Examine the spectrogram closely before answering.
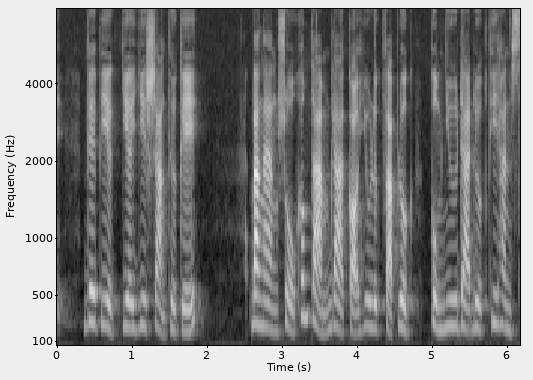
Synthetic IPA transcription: ve˨˩vi˨˩ək̚zəː˨˩zi˧˩saː˧˩nt̪ʰɨ̰˨˧˩əke˨˦ | ɓaː˨˩ŋʔaː˨˦nso˨˦xə˧wŋ͡mt̪aː˨˦mɗa̰ː˧˥kɔ˨˦hɦi˧˨əwlɨ˨˩k̚faː˦˥p̚lwə˨˩t̚ | kʊ̰˧˥ŋ͡mɲɨ˧ɗa̰ː˧˥ɗɨ˨˩ək̚t̪ʰi˧ɦa˨˩jŋ̟s

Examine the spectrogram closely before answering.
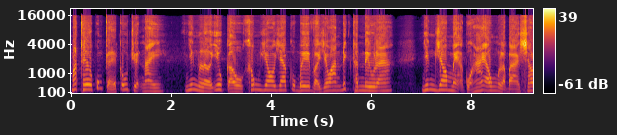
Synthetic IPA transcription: maː˦˥t̚t̪ʰe˧wkʊ̰˧˥ŋ͡mke˧˩kə˧wt͡ɕwḭ˧˨ənːa˨˩j | ɲɨ˧ŋləː˨˩jʔi˧əwkə˨˩wxə˧wŋ͡mzɔ˧zaː˧ko˧ɓe˧vaː˨˩zɔ˧ʔaː˧nɗï˦˥k̟̚t̪ʰə˧nɗe˧wzaː˧ | ɲɨ˧ŋzɔ˧mɛ̰˧˨ku˧˩əɦaː˧jʔə˧wŋ͡mlaː˨˩ɓaː˨˩saː˧

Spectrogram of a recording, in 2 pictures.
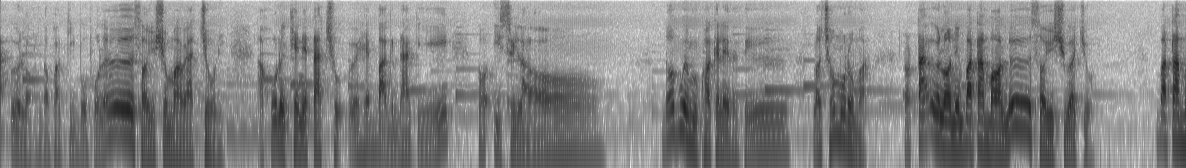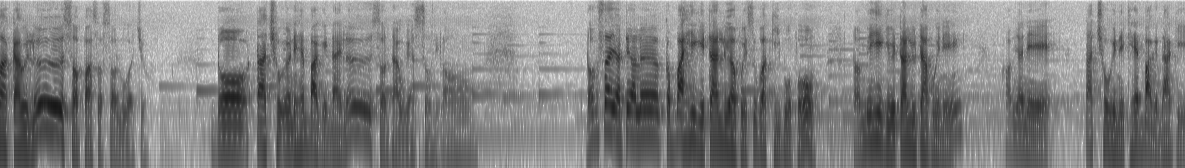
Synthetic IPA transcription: ta˦ʔə˧lɔ̰˨dɔ˨pa˨ki˨bo˨pʰo˧˨lə˦sɔ˨jo˨ʃu˦˧˨mã˨we˨a˧˨t͡ʃo˨nḛ̃˨ | a̰˨xo˦ne˨˧˨kʰɛ˦nẽ˧ta˧t͡ʃʰo˧˦ʔə˧ɦɛ˦ba˨ke˨da˨ke˨kɔ˧˦ʔi˧sɾe˧la˨lɔ˨˦ | dɔ˦bu˦ɛ˨mũ˨kʰa˧˨kʰɛ˧lɛ˨t̪ɨ˨t̪ɨ˦lɔ˨t͡ʃʰo˦mo˦ɾo˧˨mã̰˨dɔ˨ta˦ʔə˧˨lɔ˧˨nẽ˧˨ba˦˧˨ta˧mã˨ɔ˧˨lə˦sɔ˧˨je˧˨ʃu˧˦a˧t͡ʃo̰˨ | ba˧˨ta˦ma˨ka˦wi˧˨lə˦sɔ˨pa˨sɔ˨sɔ˧˨lṵ˨a̰˨t͡ʃo̰˨ | dɔ˨ta˧t͡ʃʰo˧˨ʔə˧˦˨ne˨ɦɛ˦ba˨ke˨da˧e˨lə˦sɔ˨da˨wu˨a˨so˨nḛ̃˨lʔɔ̰˦ | dɔ˨kə˦sa˦ja˨te˦a˦˨lə˦kə˨ba˧˨ɦi˦˨ɡe˨ta˧˨lu˦a˨pwe˨su˦pa˨ki˨bo˨pʰo˦dɔ˨mẽ˦ɦi˦˨ɡe˨we˨ta˧˨lu˦˧˨ta˧˨pe˨ne˨ | kʰɔ˦m˦a˧˨ne˨ | ta˧˨t͡ʃʰo˦˨ɡe˨nẽ˨kə˨ɦɛ˦ba˨ke˨da˧˨ke˨

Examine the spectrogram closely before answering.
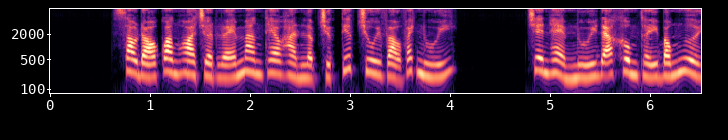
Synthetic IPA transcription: sa˧wɗɔ˨˦kwaː˧nɦwaː˧t͡ɕəː˨˩t̚lwɛ˨˦maː˧ŋt̪ʰɛ˧wɦaː˨˩nlə˨˩p̚t͡ɕɨ˨˩k̚t̪i˦˥əp̚t͡ɕu˧jvaː˨˩wva˦˥jk̚nu˨˦j | t͡ɕe˧nɦɛ˨˩mnu˨˦jɗa̰ː˧˥xə˧wŋ͡mt̪ʰə˨˦jɓa˨˦wŋ͡mŋɨ˨˩əj

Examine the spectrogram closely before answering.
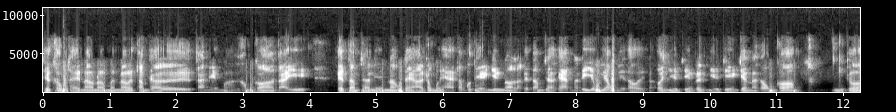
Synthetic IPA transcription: t͡ɕɨ˨˦xə˧wŋ͡mt̪ʰe˧˩na˧˩wnɔ˨˦mi˨˩ŋ̟nɔ˨˦jvəː˨˦t̪ə˧msəː˧˩t̪aː˨˩nḭ˧˨əmː˨˩˨xə˧wŋ͡mkɔ˨˦t̪a̰ː˧˨jvi˨˩ | kaː˨˦jt̪ə˧msəː˧˩nḭ˧˨əmnɔ˨˦hə˧wŋ͡mt̪ʰa˧˩ʔəː˧˩t͡ɕɔ˧wŋ͡mːɨ˨˩əjhaː˧jt̪ə˧mku˨˦˥t̪ʰḭ˧˨ənɲɨ˧ŋnɔ˨˦la̰ː˨˩kaː˨˦jt̪ə˧msə̰ː˧˩xaː˦˥k̚nɔ˨˦ɗi˧zə˨˦wŋ͡mzə˨˦wŋ͡mvi˨˩t̪ʰo˧jnɔ˨˦kɔ˨˦ɲi˨˩əwt͡ɕwḭ˧˨ənzə˦˥t̚ɲi˨˩əwt͡ɕwḭ˧˨ənt͡ɕə˨˧˦nɔ˨˦xə˧wŋ͡mkɔ˨˦˨ | kɔ˨˦

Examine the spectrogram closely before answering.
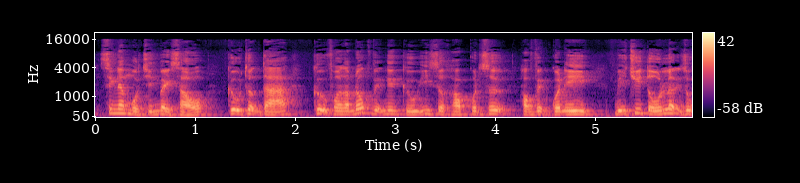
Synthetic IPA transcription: sï˧ŋ̟na˧mːo˨˩t̚t͡ɕi˨˦nɓə˧˩jsa˨˦wkɨ̰˧˨t̪ʰɨ̰˧˨əŋt̪aː˨˦kɨ̰˧˨fɔ˨˦zaː˨˦mɗə˦˥k͡p̚vḭ˧˨nŋi˧ənkɨ˨˦wʔi˧zɨ˨˩ək̚ɦha˨˩wk͡p̚kːwə˧nsɨ̰˧˨ha˨˩k͡p̚vḭ˧˨ənkwə˧nʔi˧ɓḭ˧˨t͡ɕwi˧t̪o˨˦lə̰ː˧˨jzʊ̰˧˨

